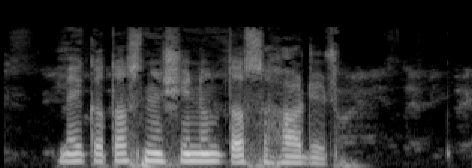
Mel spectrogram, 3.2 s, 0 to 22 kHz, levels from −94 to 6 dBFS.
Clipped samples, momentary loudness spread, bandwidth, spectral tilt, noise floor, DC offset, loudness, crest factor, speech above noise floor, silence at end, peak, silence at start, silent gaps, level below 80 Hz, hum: under 0.1%; 13 LU; 11.5 kHz; -6.5 dB/octave; -61 dBFS; under 0.1%; -22 LUFS; 16 dB; 39 dB; 0.75 s; -8 dBFS; 0.4 s; none; -44 dBFS; none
